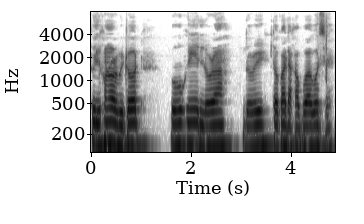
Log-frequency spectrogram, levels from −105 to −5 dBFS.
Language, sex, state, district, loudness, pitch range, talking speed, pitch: Assamese, male, Assam, Sonitpur, -16 LUFS, 130-140 Hz, 120 wpm, 135 Hz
